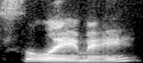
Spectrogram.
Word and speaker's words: Salame: My name is Salame, that's how you pronounce it, and I'm a parent to 3 children, 2 of whom attend Anana Elementary and MMSD.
